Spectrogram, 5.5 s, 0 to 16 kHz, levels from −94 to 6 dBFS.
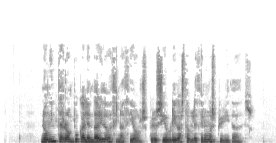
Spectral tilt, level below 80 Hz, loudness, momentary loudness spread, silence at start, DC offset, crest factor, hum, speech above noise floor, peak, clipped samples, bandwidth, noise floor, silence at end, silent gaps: -6 dB/octave; -72 dBFS; -23 LUFS; 12 LU; 0.8 s; under 0.1%; 16 dB; none; 40 dB; -6 dBFS; under 0.1%; 11 kHz; -62 dBFS; 0.5 s; none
